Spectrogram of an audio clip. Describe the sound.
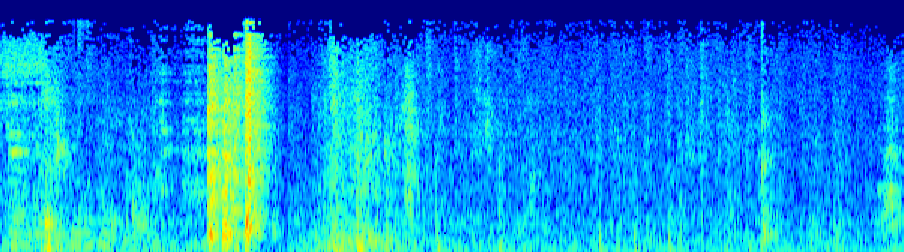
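Dishes being washed by hand at the end of the day, with clinks and clatters of crockery and utensils that come and go, growing busier in the middle, over a steady low background.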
